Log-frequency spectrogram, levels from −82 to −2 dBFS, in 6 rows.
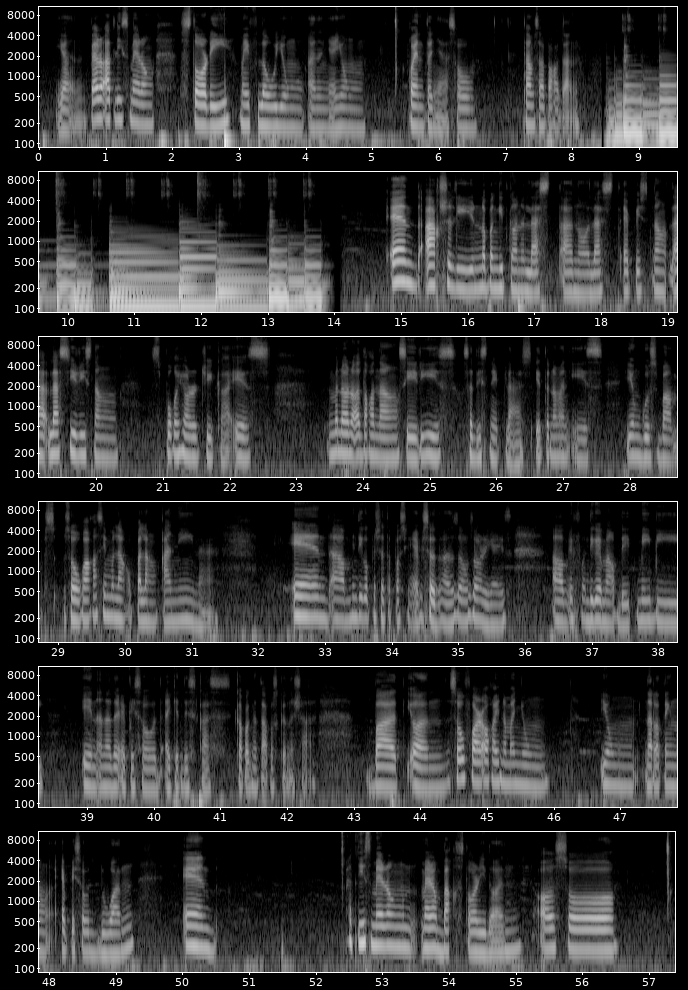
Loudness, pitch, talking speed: -31 LUFS, 175 Hz, 110 wpm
